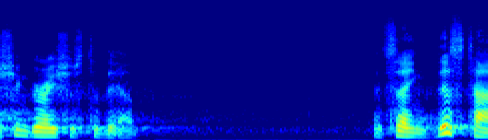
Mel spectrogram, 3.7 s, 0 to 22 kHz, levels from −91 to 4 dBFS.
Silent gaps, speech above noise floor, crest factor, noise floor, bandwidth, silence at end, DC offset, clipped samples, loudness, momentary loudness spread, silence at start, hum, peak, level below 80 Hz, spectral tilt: none; 46 dB; 22 dB; -83 dBFS; 11.5 kHz; 0 s; under 0.1%; under 0.1%; -37 LUFS; 17 LU; 0 s; none; -18 dBFS; under -90 dBFS; -6.5 dB/octave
